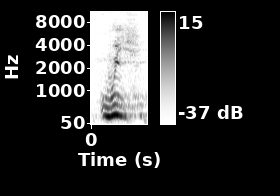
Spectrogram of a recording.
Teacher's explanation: Vous voyez, c'est un oui un peu plus marqué, un peu définitif, presque solennel. Avec une petite fricative finale d'ailleurs, un oui.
